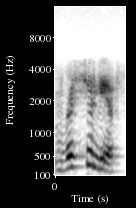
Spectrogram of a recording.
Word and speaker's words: Василевс: Титул византийских императоров произносился только с начальным «В» – Василевс, что показывает происхождение Грозного от византийского императора по мужской линии, что так и есть.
